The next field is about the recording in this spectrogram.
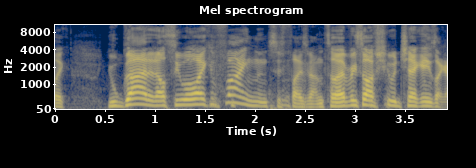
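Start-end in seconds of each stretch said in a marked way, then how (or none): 0.5-2.0 put-on pitched-up New York accent. Voicing the flying character answering her request, in a New York accent. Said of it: "it was like a New York kind of thing".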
